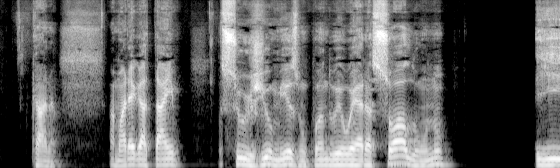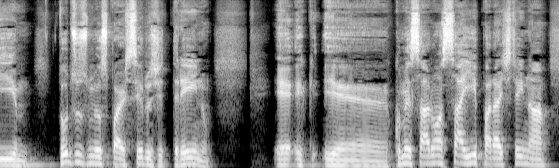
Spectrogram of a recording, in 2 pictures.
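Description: Recorded very cleanly over a silent background, a man speaks fairly slowly at a medium pitch with ordinary pitch variation, very even loudness and long, frequent pauses. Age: 30s. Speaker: martial arts gym owner and kickboxing coach. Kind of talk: casual chat.

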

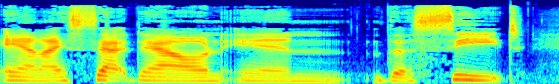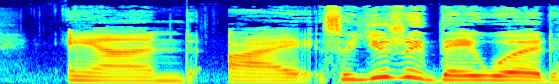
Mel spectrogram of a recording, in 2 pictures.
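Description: A woman with a fairly low pitch and a slight Californian accent. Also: very clean recording, silent background. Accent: slight California. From Southern California. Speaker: podcast host. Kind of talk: casual chat. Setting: studio.

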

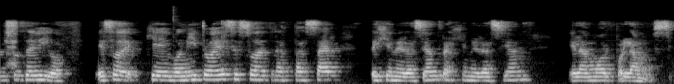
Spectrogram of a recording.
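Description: The pitch of this woman's voice is medium. She speaks with monotone, flat intonation. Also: moderate pace. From Chile, Colchagua (central Chile). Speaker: singer-songwriter. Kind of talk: casual interview chat. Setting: remote from home.

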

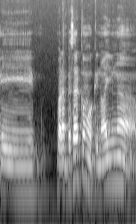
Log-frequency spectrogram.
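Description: A man talks fairly slowly with ordinary pitch variation. His tone is dark and mellow. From Mexico, Morelia, Michoacán. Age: 20s. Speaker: podcast host. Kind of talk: casual chat.

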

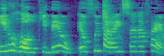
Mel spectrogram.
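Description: High-pitched female speech with ordinary pitch variation. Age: 30s. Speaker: parenting educator. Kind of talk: casual interview on a live stream. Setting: online live video call.

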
